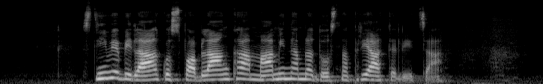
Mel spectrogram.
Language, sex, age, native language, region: Slovenian, female, 50-59, Slovenian, Drava region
